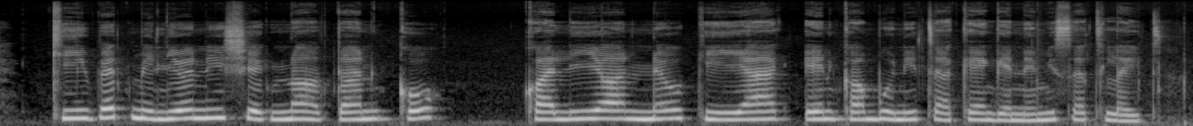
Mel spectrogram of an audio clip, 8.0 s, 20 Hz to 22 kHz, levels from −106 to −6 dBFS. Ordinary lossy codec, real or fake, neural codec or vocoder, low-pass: none; real; none; none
